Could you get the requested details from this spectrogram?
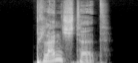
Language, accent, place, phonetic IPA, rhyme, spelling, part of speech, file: German, Germany, Berlin, [ˈplant͡ʃtət], -ant͡ʃtət, plantschtet, verb, De-plantschtet.ogg
- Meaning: inflection of plantschen: 1. second-person plural preterite 2. second-person plural subjunctive II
